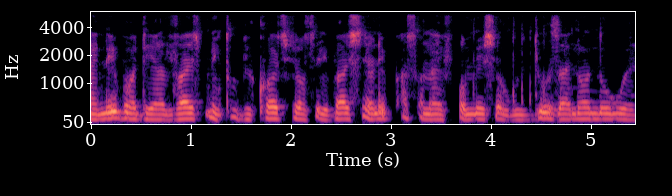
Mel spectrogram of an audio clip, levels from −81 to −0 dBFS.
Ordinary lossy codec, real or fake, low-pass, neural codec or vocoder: none; fake; 5.4 kHz; vocoder, 22.05 kHz, 80 mel bands, WaveNeXt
